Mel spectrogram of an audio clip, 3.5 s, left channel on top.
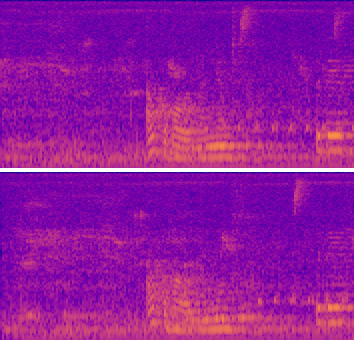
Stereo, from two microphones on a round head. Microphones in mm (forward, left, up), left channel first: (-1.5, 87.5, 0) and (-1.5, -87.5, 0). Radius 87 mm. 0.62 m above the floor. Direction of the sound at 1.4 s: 50° left (ahead or behind).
